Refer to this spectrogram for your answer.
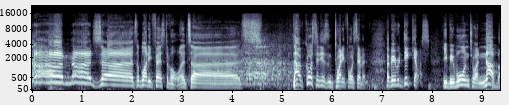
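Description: A man at a fairly slow pace, over light background noise. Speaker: stand-up comedian. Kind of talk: stand-up comedy routine. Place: stage. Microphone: handheld.

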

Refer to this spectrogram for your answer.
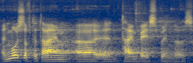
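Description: A man speaks at a moderate pace with audible room echo and light background noise. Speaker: conference presenter. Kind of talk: technical conference talk. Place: hall.

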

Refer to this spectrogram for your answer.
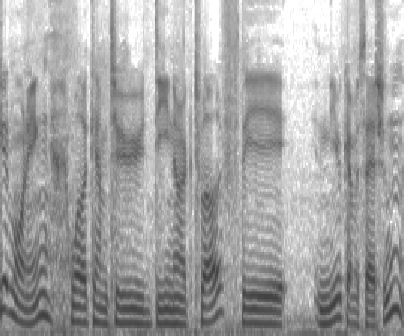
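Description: There's light background noise behind the speaker. He's a man whose pitch shifts in an ordinary way. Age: 30s. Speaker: network community association chairman; conference host. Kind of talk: conference presentation. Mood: friendly, light humour. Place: studio.

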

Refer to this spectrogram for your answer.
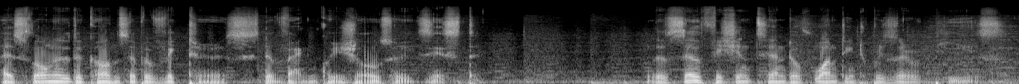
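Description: A man puts on a character voice at a fairly slow pace. Background noise is clearly audible. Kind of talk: dramatic character monologue. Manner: slow, brooding.

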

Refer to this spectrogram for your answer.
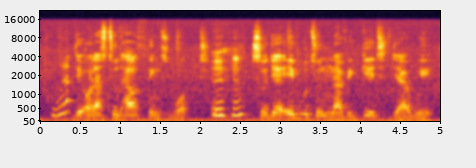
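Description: A man with ordinary pitch variation over light background noise. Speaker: guest. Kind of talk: talk show discussion. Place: studio.

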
